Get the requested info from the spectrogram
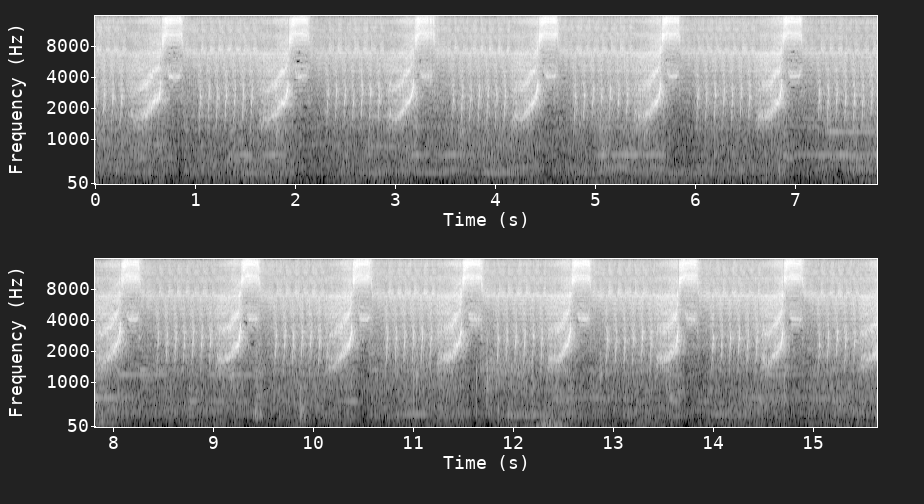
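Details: A Walker's cicada in the countryside sings loud, buzzy phrases that rise sharply and repeat about every second, locally rendered as "o-shin-tsuku o-shin-tsuku, takabeccho takabeccho".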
